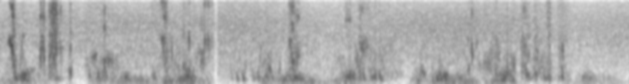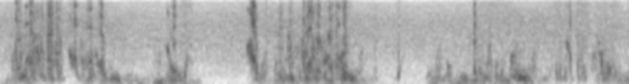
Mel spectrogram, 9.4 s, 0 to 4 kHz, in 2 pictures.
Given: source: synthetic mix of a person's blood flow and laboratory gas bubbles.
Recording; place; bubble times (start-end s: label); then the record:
Doppler ultrasound of blood flow; precordium
0.05-0.23 s: bubbles
0.28-0.57 s: bubbles
0.64-0.90 s: bubbles
1.12-1.60 s: bubbles
1.70-2.10 s: bubbles
2.17-2.31 s: bubbles
2.57-3.03 s: bubbles
3.48-4.27 s: bubbles
4.79-5.58 s: bubbles
5.95-6.16 s: bubbles
6.54-6.72 s: bubbles
6.75-7.38 s: bubbles
7.52-7.56 s: bubbles
7.66-7.75 s: bubbles
8.24-8.58 s: bubbles
8.79-9.38 s: bubbles
From the record:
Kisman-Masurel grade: 242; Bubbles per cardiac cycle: several, 3 to 8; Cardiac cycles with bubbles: 100%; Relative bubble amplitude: moderate (0.250 to 0.450); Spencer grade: 3 (all of the cardiac periods contain showers or single bubble signals, but not dominating or overriding the cardiac motion signals); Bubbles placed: anywhere in the cardiac cycle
